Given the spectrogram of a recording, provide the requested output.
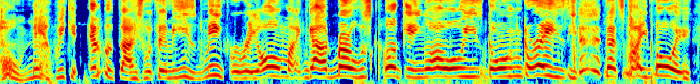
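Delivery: high-pitched gushing fanboy impression; mock excited fans. Fans cheering their secret underdog, mock-thrilled. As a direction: build into hammed-up hype.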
